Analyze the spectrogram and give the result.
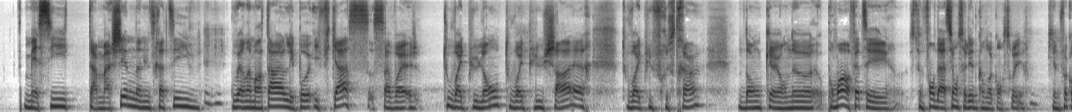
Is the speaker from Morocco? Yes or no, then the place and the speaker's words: no; Laval, Quebec, Canada; qu'est-ce qui se passe chez moi au Canada, au Québec, à Laval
